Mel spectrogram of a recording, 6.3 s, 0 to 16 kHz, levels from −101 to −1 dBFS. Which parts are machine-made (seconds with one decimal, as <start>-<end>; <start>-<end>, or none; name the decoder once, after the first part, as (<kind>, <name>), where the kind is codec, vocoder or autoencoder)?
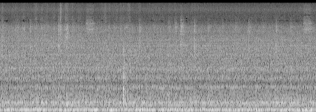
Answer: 0.0-2.8 (vocoder, BigVGAN v2); 4.5-6.3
